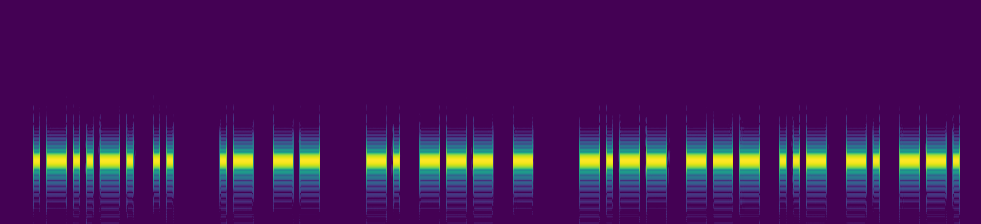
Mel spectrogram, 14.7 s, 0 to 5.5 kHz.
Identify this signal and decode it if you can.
Morse code, heard as a keyed tone, about 12 wpm, 600 Hz. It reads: "I AM NOT YOUNG
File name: CW / Practice / EnglishQuotations0312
